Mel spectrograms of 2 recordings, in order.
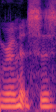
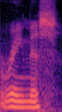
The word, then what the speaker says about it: Remus: Also, I've been pronouncing Remus's name wrong this entire time. I was always pronouncing it Ramus, but it's Remus, so oops.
